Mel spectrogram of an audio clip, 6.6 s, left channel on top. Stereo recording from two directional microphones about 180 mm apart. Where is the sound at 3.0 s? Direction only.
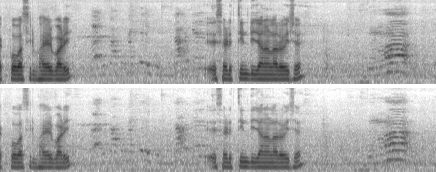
5° right (ahead or behind).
